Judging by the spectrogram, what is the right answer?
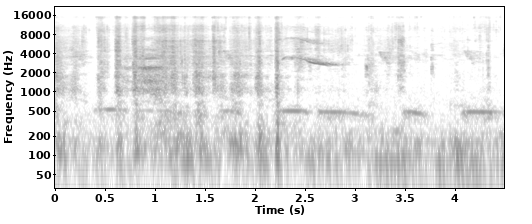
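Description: Hands pressing and packing wet cement mortar against plastic sheeting and wire mesh in a wooden mold: faint scraping and crinkling with many small clicks. A single short bird chirp, falling in pitch, comes about two seconds in.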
